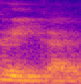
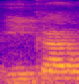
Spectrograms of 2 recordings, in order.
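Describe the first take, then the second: First: The vowel is held longer. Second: The vowel is held briefly. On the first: "દીર્ઘ ઈ કાર બોલ્યા" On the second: "રસ્વ બોયલો"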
